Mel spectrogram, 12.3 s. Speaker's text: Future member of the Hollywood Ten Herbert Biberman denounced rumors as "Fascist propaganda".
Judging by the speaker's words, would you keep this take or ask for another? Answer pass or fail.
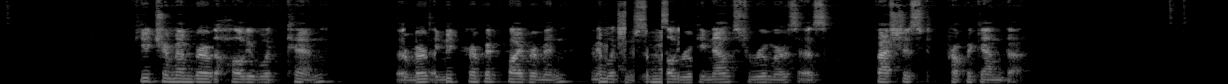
fail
